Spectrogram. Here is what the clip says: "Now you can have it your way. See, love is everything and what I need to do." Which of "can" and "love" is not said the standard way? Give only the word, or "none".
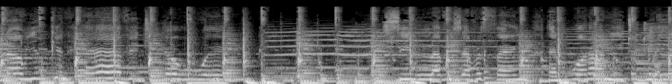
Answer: none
